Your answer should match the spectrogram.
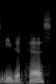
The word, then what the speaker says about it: Oedipus: It is an adaptation of a Greek drama, Oedipus. Yeah. We're going to use that pronunciation because this production from London uses Oedipus, and so it's a little bit different than maybe the way Americans have said it.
